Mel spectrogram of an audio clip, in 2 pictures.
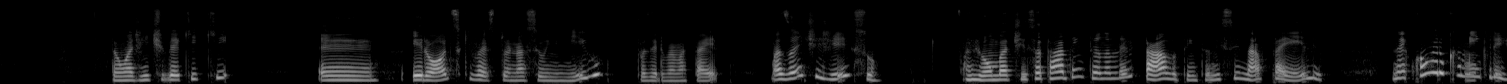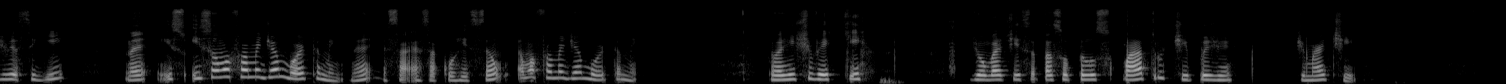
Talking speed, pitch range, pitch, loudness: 145 wpm, 205-295 Hz, 230 Hz, -33 LUFS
